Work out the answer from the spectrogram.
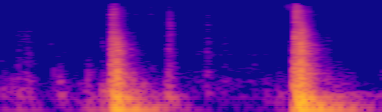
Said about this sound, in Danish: Altid, altid problemer med at, at lukke døren her. Den her dør, den bliver altså værre og værre.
